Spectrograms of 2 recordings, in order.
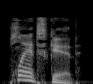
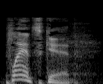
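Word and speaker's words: Plant Skydd: Plant Skid. That's spelled plant, S-K-Y-D-D. Plant Skid.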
